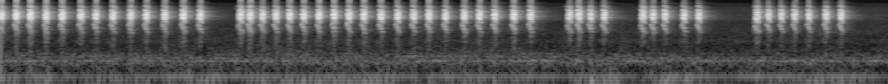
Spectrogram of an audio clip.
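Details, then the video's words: Young collared kingfisher calling in loud, fast strings of harsh, piercing notes, two long runs followed by shorter bursts of a few notes each with brief gaps. "wow masih kecil udah gacor , anakan burung tengkek buto"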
